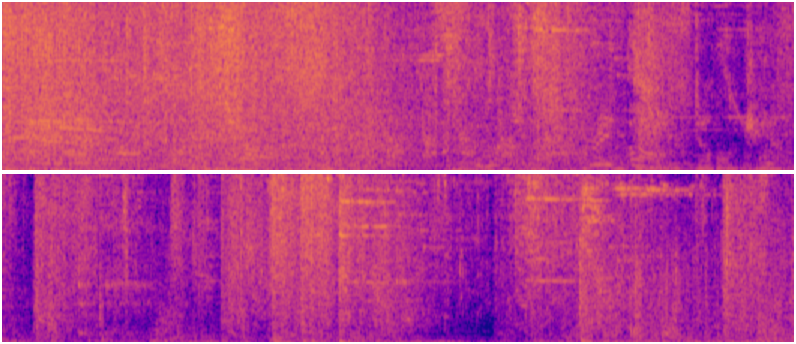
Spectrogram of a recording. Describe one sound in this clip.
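Game characters strike with sharp hits and impacts.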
